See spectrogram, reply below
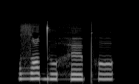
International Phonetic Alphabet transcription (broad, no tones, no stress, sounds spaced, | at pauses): zˤ ə d̪ o h œ pʰ ɔ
